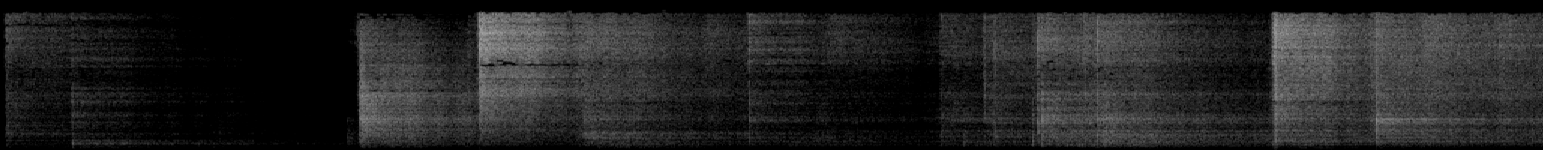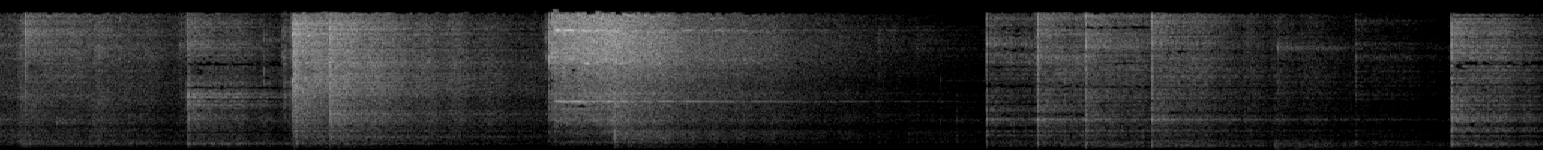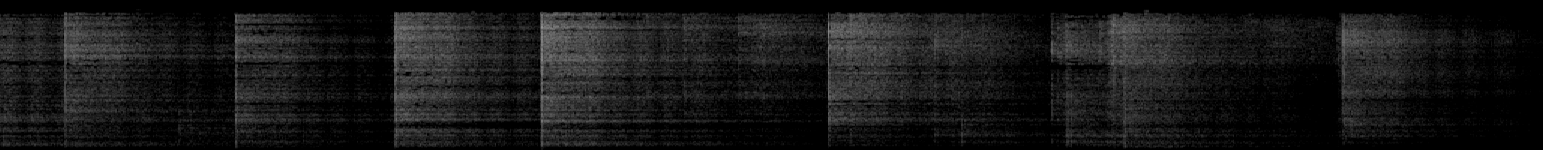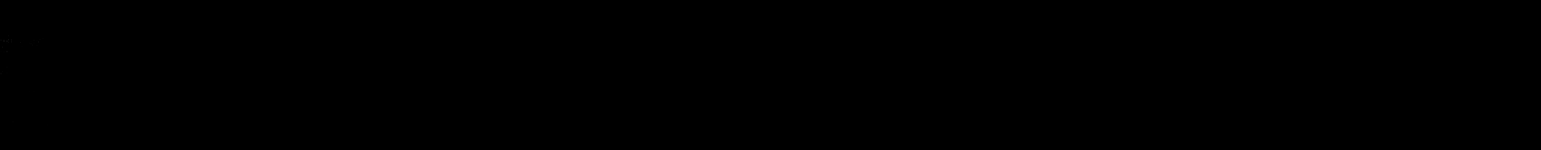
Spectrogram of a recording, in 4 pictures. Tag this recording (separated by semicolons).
bell; braille-machine; brailler; braille-writer; ding; machine; metal; metal-arm; papar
